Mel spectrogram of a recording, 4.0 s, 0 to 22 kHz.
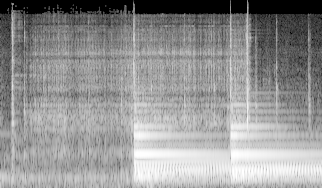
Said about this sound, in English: He just struck 2 o'clock. His repair shop, Wind Me Up Clock Shop in Rhinelander, is full of stories, memories, and, of course, clocks. The tick and the talk that you're listening to, that is what they call the beat.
